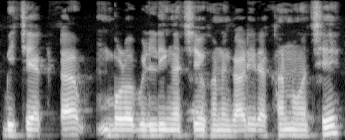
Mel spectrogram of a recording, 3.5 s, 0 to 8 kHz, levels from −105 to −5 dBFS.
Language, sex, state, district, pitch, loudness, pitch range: Bengali, male, West Bengal, Jalpaiguri, 115 Hz, -17 LUFS, 115-120 Hz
